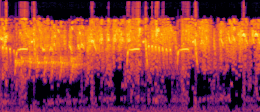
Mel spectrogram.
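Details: Small-bird lure sound used to bring wary birds such as ciblek, kutilang, trucuk, sogon and perenjak down: many high, twittering chirps crowd together, broken by brief pure whistles and a lower sustained chattering strand.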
